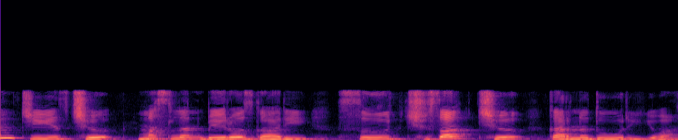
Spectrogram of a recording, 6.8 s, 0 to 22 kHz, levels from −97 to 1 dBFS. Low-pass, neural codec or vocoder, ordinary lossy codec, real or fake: none; none; none; real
